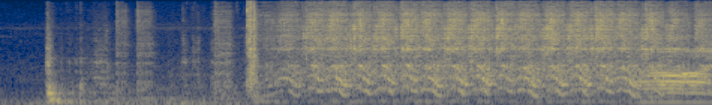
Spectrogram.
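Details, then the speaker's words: Carbureted engine: starter churns steadily at about three turns a second but the engine never fires; crank, no start from no fuel delivery. "all right we got a little Spark It's kind of weak but I dribbled a little gas in the carburetor ain't got it to hit"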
